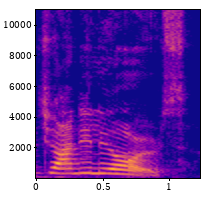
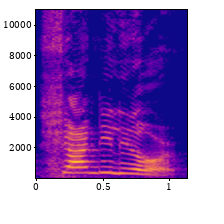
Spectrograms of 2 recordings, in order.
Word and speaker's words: chandelier: आपके सामने, CHANDELIERS, right, इसको बास लोग इसको प्रोनाउंस करते हैं चैंडिलियर्स, राइट, वो भी ठीक है, बट इसकी जो एक्चुअल प्रोनाउंसिएशन है that is शैंडिलियर, that is शैंडिलियर, right.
